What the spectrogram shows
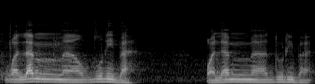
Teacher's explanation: gunah musyaddadah atau yang didenggungkan dengan secara keras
